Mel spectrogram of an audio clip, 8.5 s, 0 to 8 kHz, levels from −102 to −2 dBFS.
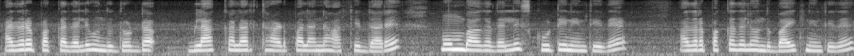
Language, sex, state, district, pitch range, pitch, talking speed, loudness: Kannada, female, Karnataka, Bijapur, 210-235 Hz, 220 Hz, 105 wpm, -15 LUFS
